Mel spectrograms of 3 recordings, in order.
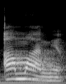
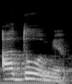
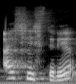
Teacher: O yozamiz, a talaffuz qilamiz.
